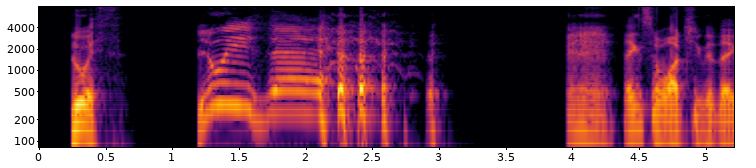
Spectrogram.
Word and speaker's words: Luis: You have to pronounce it a little more Spanish. Luis. Luis.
